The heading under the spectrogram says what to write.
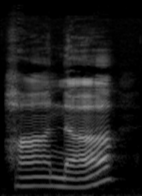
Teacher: at the beginning you are going to pronounce this h and the second syllable has that schwa that uh sound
